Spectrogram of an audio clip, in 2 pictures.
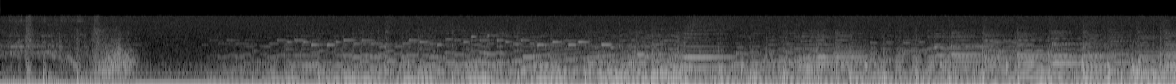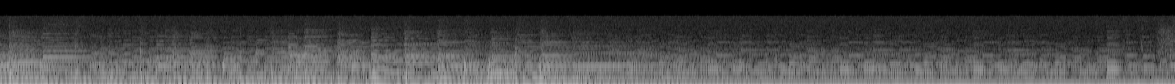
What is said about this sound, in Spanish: Vamos a un puente musical y regresamos. Quédense con nosotros.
